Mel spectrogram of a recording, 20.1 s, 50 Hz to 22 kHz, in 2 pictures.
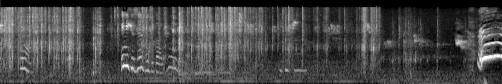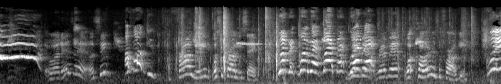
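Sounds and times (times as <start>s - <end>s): plastic packet crinkling: 0.0s - 9.0s, 13.2s - 15.6s
child squealing: 0.2s - 0.8s, 2.4s - 3.7s, 5.6s - 6.2s, 9.5s - 11.0s.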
